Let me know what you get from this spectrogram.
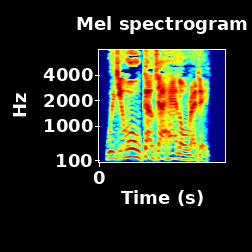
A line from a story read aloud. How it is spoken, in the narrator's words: Ivan shouted rudely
